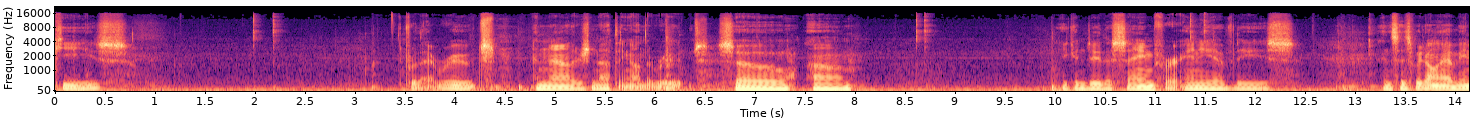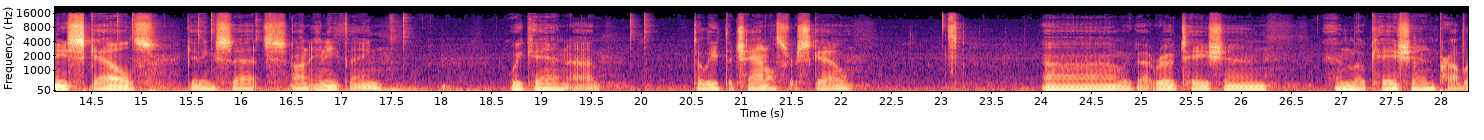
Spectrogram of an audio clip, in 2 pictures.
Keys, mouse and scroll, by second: 0.1 Delete, 8.6 click, 11.3 click, 14.7 click, 15.5 shift+click, 17.4 right click.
